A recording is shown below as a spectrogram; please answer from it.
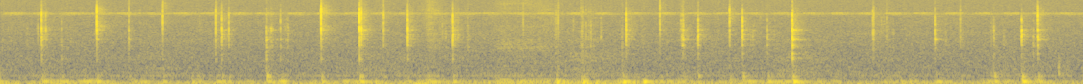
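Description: Long nails tap the frame of a hollow composite tennis racket decorated with rhinestones as it rests on black cloth. Sharp, bright clicks land in a quick, irregular series and die away almost instantly, over a low, steady rumble and a faint, constant high tone.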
